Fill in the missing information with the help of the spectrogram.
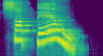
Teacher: Chapéu, se você separar, é uma oxítona, a última sílaba tônica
